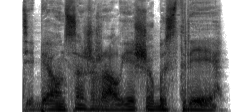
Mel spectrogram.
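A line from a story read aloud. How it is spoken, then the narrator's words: Hoarse breathy exhale. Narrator (Russian): хрипло выдохнул хозяин штормов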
